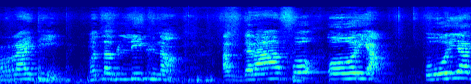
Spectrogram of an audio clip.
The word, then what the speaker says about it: orrhoea: ग्राफोरिया, ओरिया का अर्थ होता है फ्लो, डिस्चार्ज। ओरिया का अर्थ क्या होता है? Flow, discharge. यहाँ लिखो टेक्निकल टीम। यस सर। हाँ, ओरिया, ORRHOEA, इसको पढ़ते हैं ओरिया।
